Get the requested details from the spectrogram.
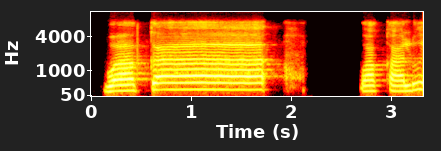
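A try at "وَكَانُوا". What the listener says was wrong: Wakanu, ya ini nun. Ini nun. Wakanu.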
